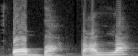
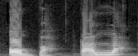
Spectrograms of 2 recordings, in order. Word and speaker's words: Obatala: Lastly, let's do a 4-syllabled one. Obatala. Obatala. Obatala. Oba. There are 4 syllables there.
